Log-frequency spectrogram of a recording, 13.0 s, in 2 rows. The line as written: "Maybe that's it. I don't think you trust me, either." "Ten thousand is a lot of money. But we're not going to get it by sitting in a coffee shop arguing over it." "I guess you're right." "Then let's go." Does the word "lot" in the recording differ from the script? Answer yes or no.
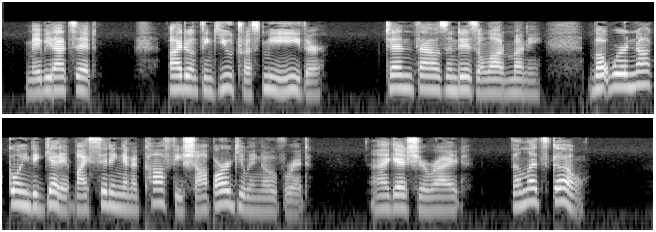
no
